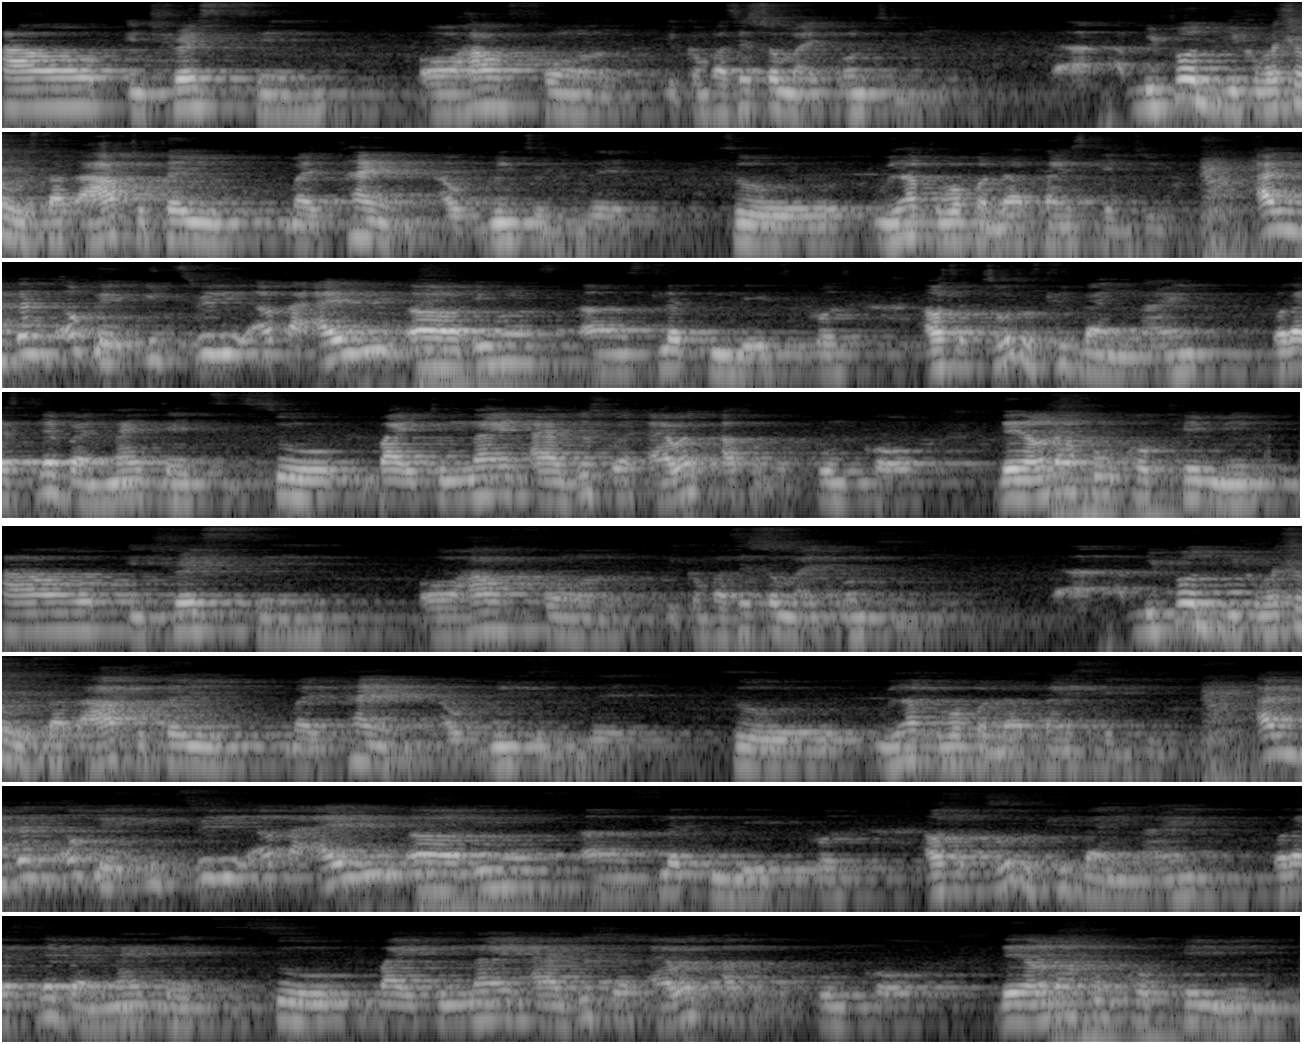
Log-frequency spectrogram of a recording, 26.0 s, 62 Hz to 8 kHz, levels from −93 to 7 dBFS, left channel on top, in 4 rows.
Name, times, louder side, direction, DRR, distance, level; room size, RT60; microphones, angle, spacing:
voice 1, 0.0-1.6 2.1-4.6 5.3-9.6 10.2-17.2 17.6-19.0 19.4-20.5 20.9-24.1 24.5-25.9, left 5 dB, 45° left, 7 dB, 0.4 m, -30 dB
13.0 x 8.1 x 3.7 m, 1.5 s
head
